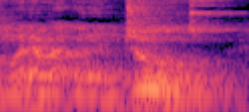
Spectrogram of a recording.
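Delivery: normal talking voice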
